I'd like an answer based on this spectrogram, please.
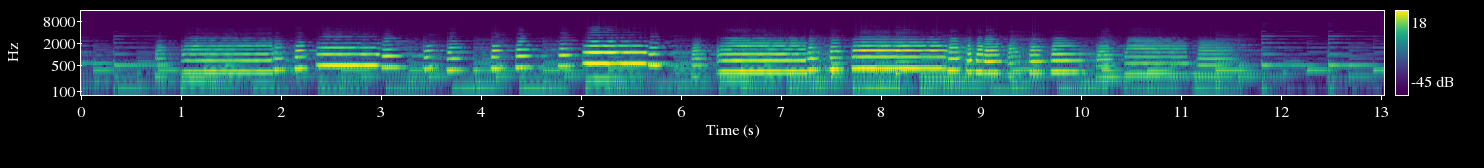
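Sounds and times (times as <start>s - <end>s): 
full trumpet scherzo: 0.7s - 12.0s.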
